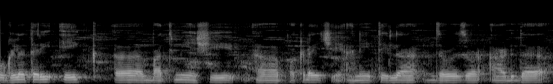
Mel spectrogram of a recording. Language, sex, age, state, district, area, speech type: Marathi, male, 18-30, Maharashtra, Thane, urban, spontaneous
